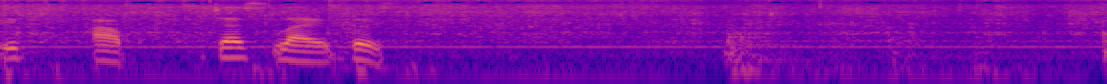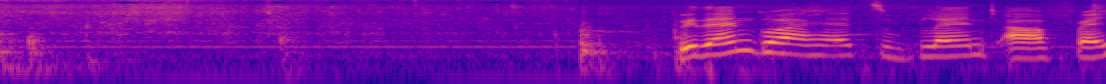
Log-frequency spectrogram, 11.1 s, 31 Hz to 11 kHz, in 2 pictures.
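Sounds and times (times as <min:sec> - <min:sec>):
spatula stirring in wok: 0:00.0 - 0:07.9
food sizzling in hot oil: 0:00.0 - 0:08.8.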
